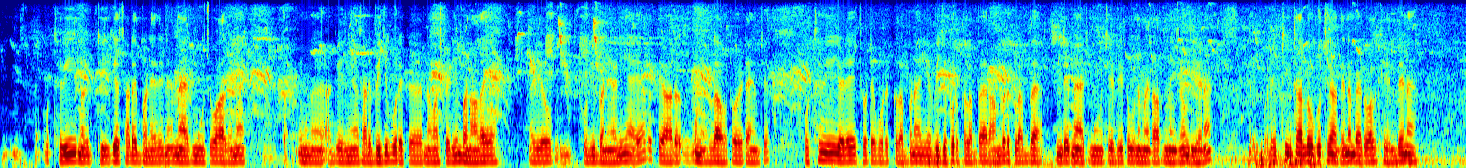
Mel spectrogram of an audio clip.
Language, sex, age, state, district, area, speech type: Dogri, male, 18-30, Jammu and Kashmir, Samba, urban, spontaneous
